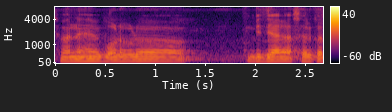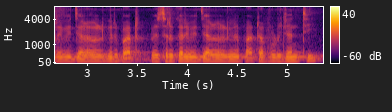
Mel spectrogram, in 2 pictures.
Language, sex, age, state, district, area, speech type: Odia, male, 18-30, Odisha, Boudh, rural, spontaneous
